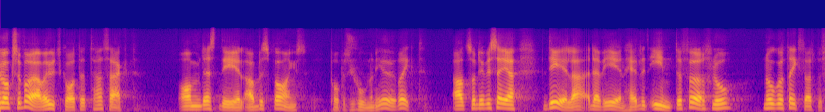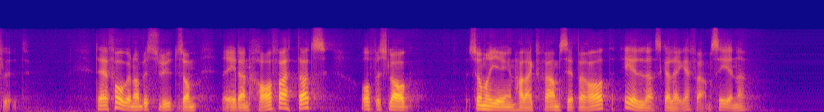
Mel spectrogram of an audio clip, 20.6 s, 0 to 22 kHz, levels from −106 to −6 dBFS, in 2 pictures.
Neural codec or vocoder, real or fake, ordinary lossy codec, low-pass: codec, 16 kHz, about 1 kbps, DyCAST, with the encoder's durations; fake; none; none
